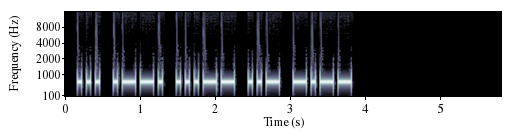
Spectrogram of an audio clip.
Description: Morse code, heard as a keyed tone, about 20 wpm, 700 Hz. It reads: SP3UY
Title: DXCC-100 Call Signs - 5 Characters - 20wpm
